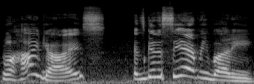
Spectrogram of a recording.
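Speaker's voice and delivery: high, sing-song put-on voice. Doing a bit with a put-on higher-pitched voice. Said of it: "Let me raise the pitch of my voice a little higher".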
